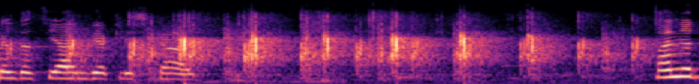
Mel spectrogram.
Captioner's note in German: Beifall bei der LINKEN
